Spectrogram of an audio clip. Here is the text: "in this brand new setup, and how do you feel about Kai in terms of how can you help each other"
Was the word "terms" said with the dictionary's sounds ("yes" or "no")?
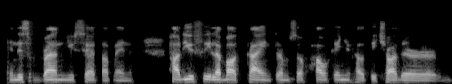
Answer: no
